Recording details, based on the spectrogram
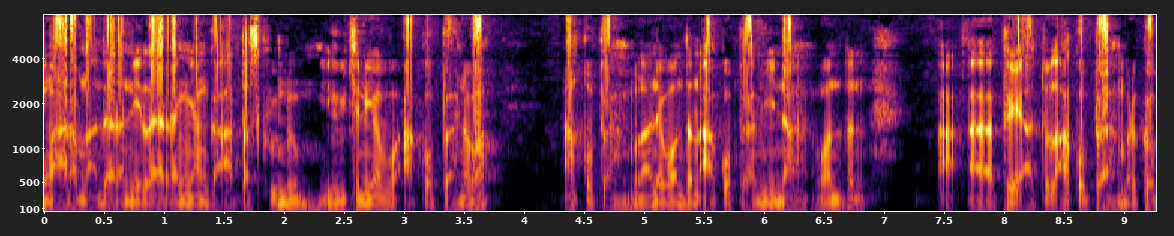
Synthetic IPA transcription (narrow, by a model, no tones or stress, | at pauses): əŋaɾap̚na̰ʔndaɾanilɛɾɛŋjaŋkə̰ʔat̪asɡ̥unʊŋḭt̪u̥ʒ̥əniŋapɔ̰ʔa̰kob̥ahnɔwɔ | ʔa̰kob̥ahmə̰lanewɔnt̪ənʔa̰kob̥ahmina̰wɔ̰nt̪ən̰ | əb̥ea̰t̪ʊla̰kob̥ahmərɡ̥ɔ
